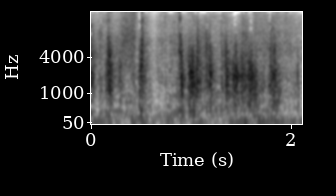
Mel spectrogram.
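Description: Large paper instruction sheet rustling and crinkling as it is turned over and unfolded by hand: a quick run of irregular crackles.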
